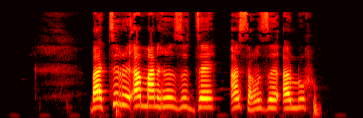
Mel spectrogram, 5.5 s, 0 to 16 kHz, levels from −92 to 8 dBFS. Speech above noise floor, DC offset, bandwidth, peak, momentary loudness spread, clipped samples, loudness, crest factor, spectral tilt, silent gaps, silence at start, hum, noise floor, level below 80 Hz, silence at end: 62 dB; under 0.1%; 12 kHz; -4 dBFS; 11 LU; under 0.1%; -22 LUFS; 20 dB; -2 dB/octave; none; 1.4 s; none; -84 dBFS; -72 dBFS; 0.7 s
